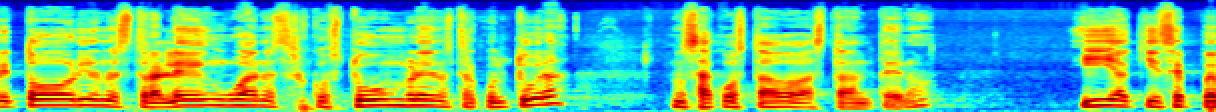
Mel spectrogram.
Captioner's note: speaking Spanish continues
